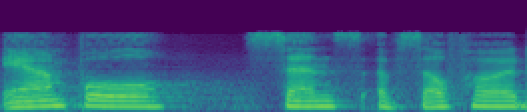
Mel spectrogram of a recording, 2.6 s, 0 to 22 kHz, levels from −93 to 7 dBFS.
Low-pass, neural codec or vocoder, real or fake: 7.2 kHz; codec, 16 kHz, 0.4 kbps, LongCat-Audio-Codec; fake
